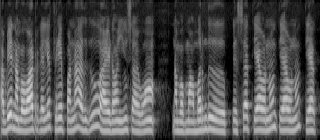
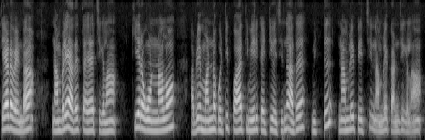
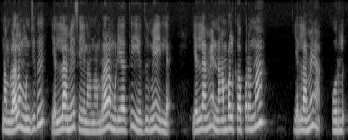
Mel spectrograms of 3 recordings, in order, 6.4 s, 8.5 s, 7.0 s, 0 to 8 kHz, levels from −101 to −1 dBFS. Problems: none marked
